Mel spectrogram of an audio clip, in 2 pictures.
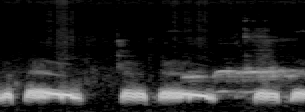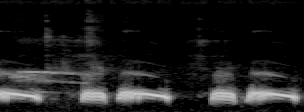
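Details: Decoy spotted dove challenging rival doves with repeated paired coos, a clipped note then a long, slightly falling coo, roughly four phrases in six seconds, with a faint higher coo from another dove behind.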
